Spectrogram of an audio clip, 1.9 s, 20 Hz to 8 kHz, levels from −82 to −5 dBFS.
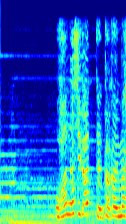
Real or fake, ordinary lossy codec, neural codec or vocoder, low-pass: fake; none; codec, 16 kHz in and 24 kHz out, 2.2 kbps, FireRedTTS-2 codec; 7.2 kHz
